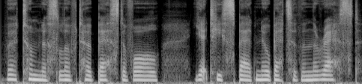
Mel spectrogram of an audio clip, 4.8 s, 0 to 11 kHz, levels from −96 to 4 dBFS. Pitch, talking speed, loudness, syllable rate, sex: 165 Hz, 185 wpm, -19 LUFS, 4.5 syllables/s, female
